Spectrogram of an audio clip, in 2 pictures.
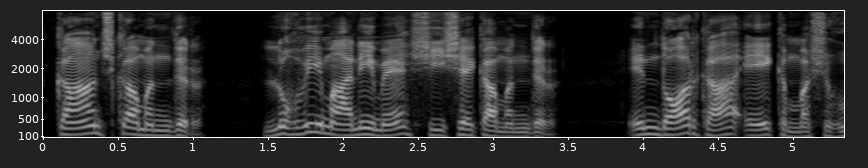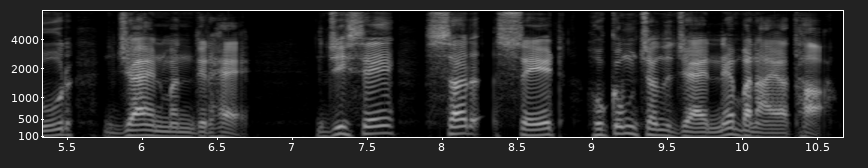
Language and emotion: Urdu, neutral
